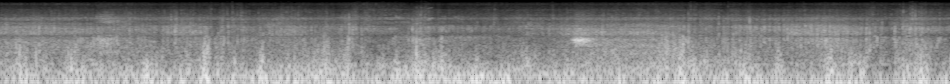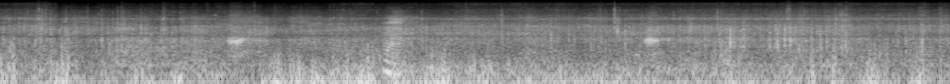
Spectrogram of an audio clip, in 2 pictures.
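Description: Wind rushing over the microphone on a mountain bike descending a dry dirt-and-stone trail at speed, with a constant low rumble from the tyres on the ground and many small knocks and rattles from the bike over bumps and stones.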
